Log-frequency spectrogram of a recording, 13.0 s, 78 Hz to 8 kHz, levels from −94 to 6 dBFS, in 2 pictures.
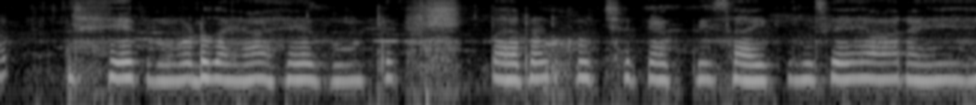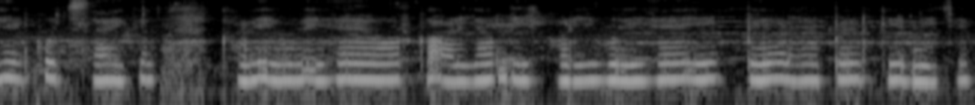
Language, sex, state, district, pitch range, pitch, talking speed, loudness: Hindi, female, Bihar, Begusarai, 235-255 Hz, 245 Hz, 145 wpm, -40 LUFS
